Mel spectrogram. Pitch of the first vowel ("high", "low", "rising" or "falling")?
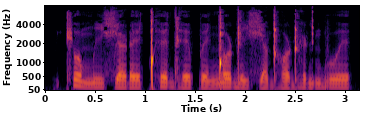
falling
